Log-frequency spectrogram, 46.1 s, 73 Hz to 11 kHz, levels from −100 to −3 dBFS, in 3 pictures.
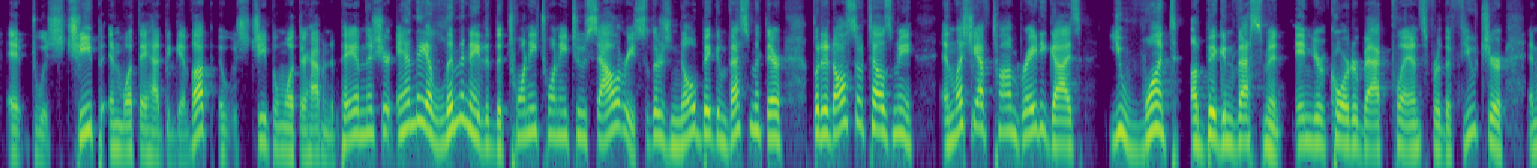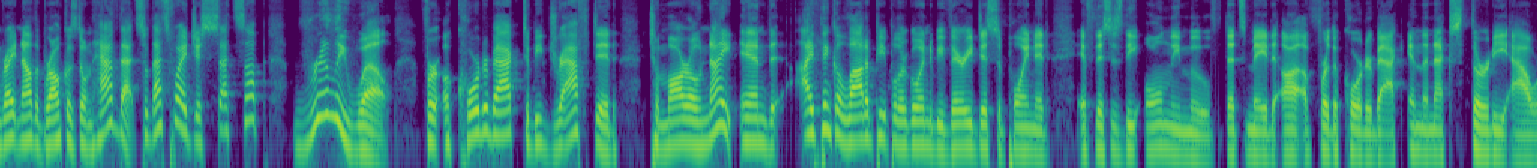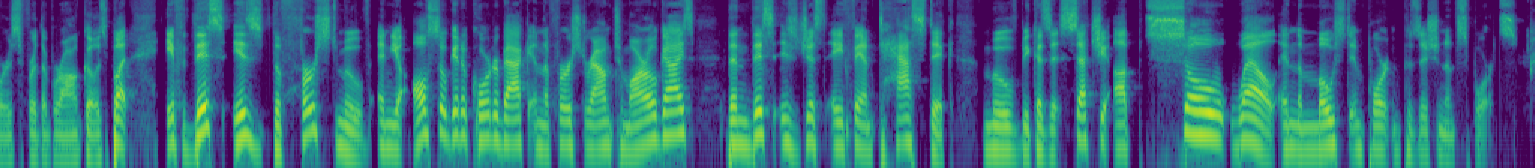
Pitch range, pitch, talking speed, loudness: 130-200 Hz, 155 Hz, 200 wpm, -22 LUFS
